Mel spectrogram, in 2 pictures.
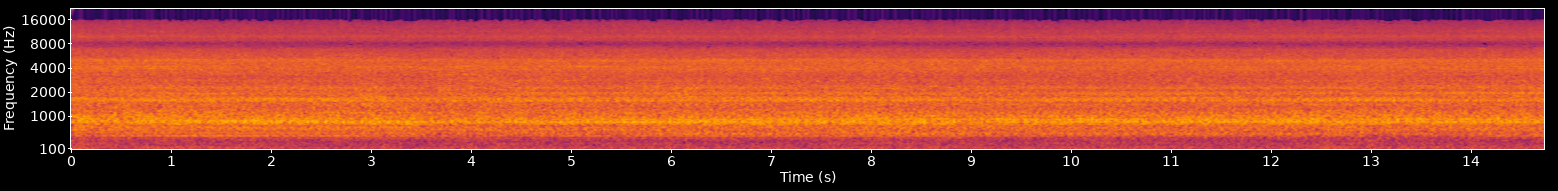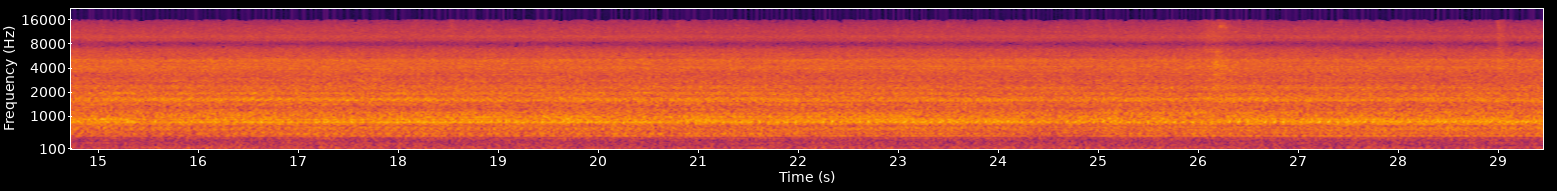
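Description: PKP Intercity train running at a steady speed: an even rumble with a constant whine that neither rises nor falls.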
